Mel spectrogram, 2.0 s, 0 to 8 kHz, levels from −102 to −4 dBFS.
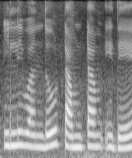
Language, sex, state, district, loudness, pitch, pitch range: Kannada, female, Karnataka, Bidar, -14 LUFS, 225 Hz, 215-240 Hz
